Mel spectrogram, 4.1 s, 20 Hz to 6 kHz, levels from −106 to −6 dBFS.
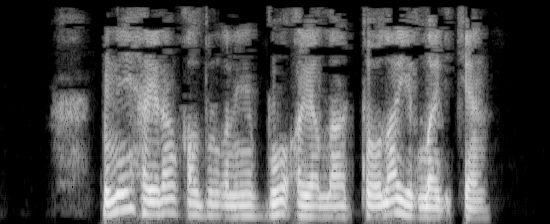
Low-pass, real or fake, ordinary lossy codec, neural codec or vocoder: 5.4 kHz; fake; MP3, 24 kbps; vocoder, 22.05 kHz, 80 mel bands, WaveNeXt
